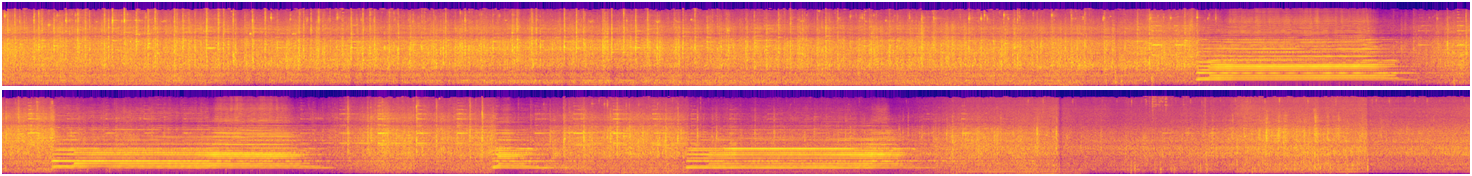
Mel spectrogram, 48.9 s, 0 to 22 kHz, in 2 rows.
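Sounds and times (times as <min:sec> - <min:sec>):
locomotive horn blasts: 0:19.9 - 0:23.6, 0:25.3 - 0:30.1, 0:32.6 - 0:33.9, 0:35.8 - 0:40.2
steady rumble: 0:39.6 - 0:42.6.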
